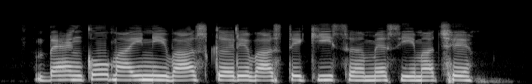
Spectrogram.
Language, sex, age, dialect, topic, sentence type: Maithili, female, 41-45, Angika, banking, question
